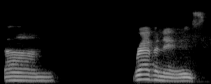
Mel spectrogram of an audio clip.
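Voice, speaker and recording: A woman gives a semi-formal financial report on a group call, speaking politely and informally with hesitant pauses. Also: on the low side, fairly bright tone, no room sound, studio quality. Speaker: finance committee treasurer presenting budget report.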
